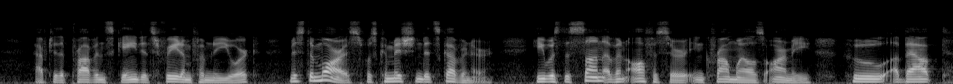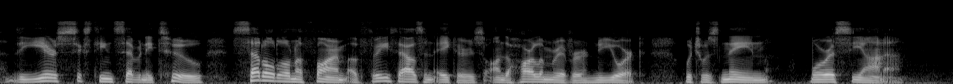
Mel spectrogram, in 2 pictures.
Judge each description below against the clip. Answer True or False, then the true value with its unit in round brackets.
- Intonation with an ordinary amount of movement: True (4.4 semitones)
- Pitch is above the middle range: False (110 Hz)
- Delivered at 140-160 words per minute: True (150 wpm)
